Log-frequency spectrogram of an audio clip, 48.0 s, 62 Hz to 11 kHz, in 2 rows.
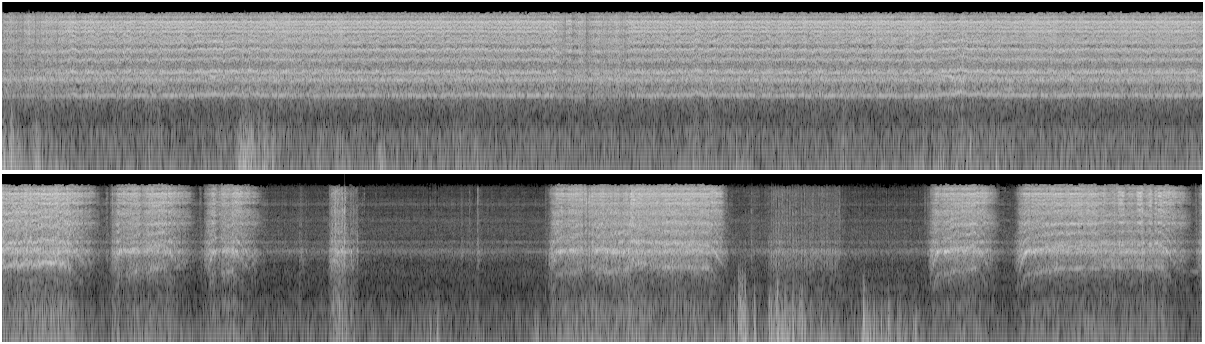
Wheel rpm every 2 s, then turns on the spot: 160, 160, 160, 160, 160, 160, 160, 160, 160, 160, 160, 160, 120, 80, 40, 10, 0, 70, 160, 40, 10, 60, 120, 120.
28-32 38-42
